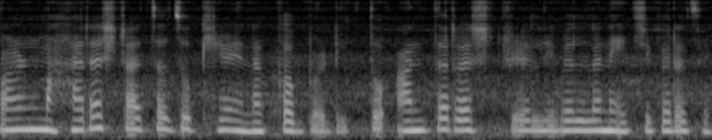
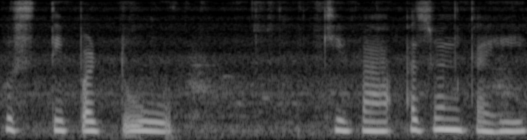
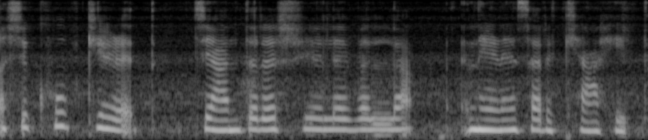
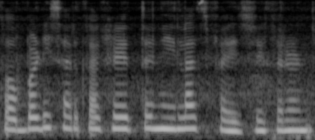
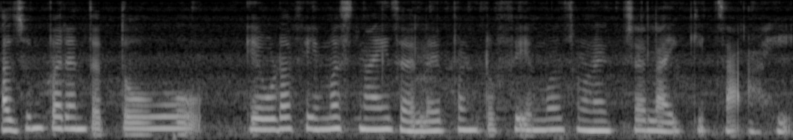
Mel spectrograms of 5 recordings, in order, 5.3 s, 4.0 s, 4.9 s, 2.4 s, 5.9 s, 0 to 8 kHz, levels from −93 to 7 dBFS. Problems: constant background noise, background conversations at intervals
